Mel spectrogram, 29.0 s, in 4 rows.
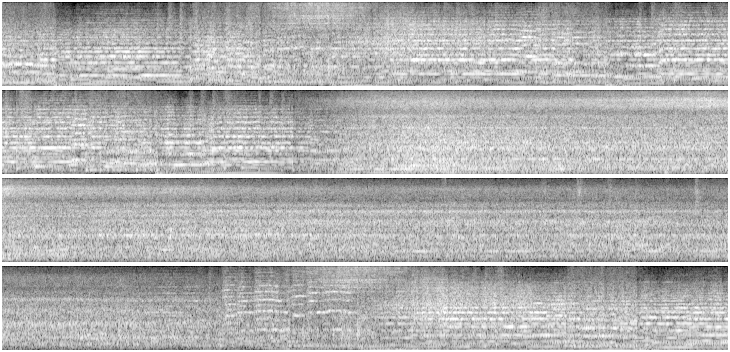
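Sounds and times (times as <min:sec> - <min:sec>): train rushing past on rails: 0:00.0 - 0:29.0.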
